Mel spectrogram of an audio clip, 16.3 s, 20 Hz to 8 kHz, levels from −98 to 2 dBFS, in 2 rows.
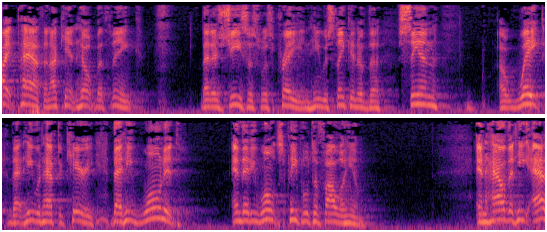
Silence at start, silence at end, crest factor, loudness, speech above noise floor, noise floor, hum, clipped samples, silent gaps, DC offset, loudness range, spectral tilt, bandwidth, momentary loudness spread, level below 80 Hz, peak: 0 s; 0 s; 24 dB; -26 LUFS; 30 dB; -57 dBFS; none; under 0.1%; none; under 0.1%; 3 LU; -2 dB/octave; 7.8 kHz; 14 LU; -52 dBFS; -4 dBFS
